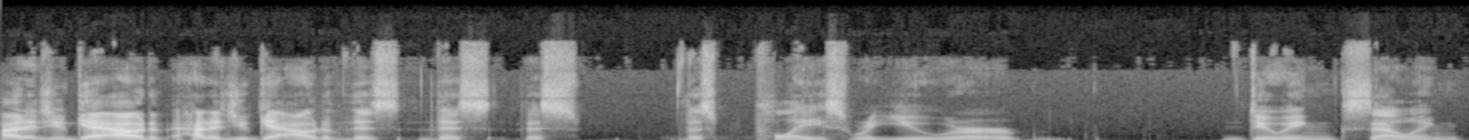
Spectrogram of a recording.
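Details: Adult man who stutters, speaking with repeated words; stuttering.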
